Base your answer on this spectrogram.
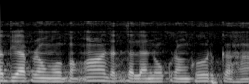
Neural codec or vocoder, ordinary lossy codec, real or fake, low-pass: codec, 16 kHz, 16 kbps, FreqCodec, larger model; none; fake; none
